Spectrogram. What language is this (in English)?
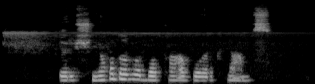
Lithuanian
